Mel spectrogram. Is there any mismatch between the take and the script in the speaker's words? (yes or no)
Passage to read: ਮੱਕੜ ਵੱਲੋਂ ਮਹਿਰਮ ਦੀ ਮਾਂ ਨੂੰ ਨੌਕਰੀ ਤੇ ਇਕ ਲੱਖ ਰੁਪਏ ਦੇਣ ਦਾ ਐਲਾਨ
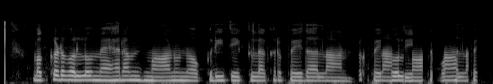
yes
